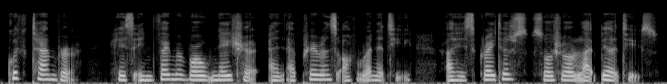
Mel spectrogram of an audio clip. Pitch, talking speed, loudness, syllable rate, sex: 210 Hz, 125 wpm, -19 LUFS, 5.4 syllables/s, female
